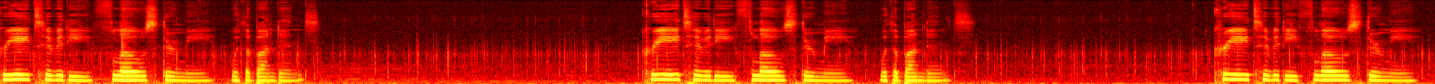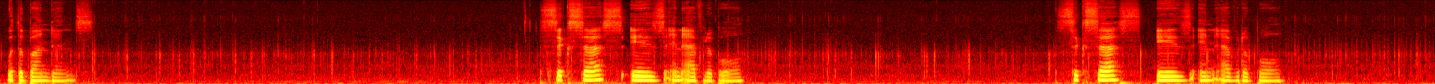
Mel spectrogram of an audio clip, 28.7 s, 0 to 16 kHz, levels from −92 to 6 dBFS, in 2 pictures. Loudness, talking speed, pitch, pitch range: -16 LUFS, 50 wpm, 175 Hz, 160-190 Hz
